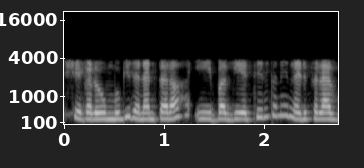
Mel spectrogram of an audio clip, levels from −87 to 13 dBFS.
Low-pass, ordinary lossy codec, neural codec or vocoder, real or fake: 3.6 kHz; none; codec, 16 kHz, 2 kbps, X-Codec, HuBERT features, trained on LibriSpeech; fake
